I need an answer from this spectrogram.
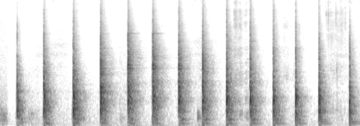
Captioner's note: hammer pounding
